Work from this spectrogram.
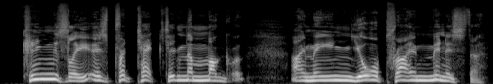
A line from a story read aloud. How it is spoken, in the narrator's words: he said through gritted teeth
